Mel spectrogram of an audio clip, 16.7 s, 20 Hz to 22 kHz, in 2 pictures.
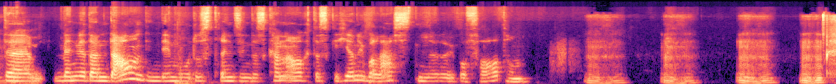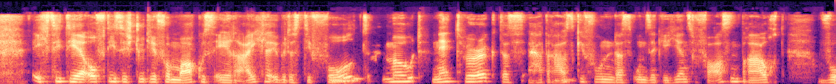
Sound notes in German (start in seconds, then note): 6.6 husten; 6.6 räuspern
